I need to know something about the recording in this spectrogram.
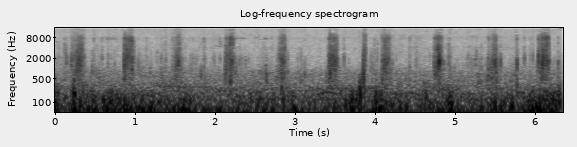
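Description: Footsteps of a person walking on grassy ground, about two steps a second, over a steady low rumble.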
